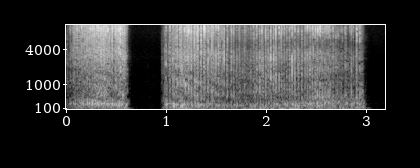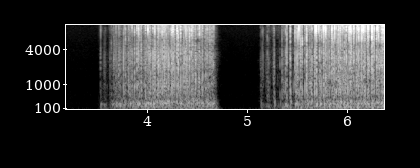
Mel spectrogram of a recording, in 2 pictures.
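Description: Long nails scratch across a round, flat, dark woven plastic placemat in four dense bursts separated by short silences. Each burst is a continuous rough, broadband scraping texture with a strong low rumble beneath brighter hiss.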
